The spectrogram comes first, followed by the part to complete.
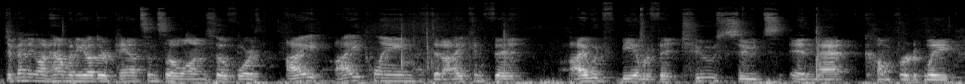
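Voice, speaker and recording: An American man, a luggage store instructor, giving a relaxed, chatty packing seminar to a live audience in a shop. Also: mid-range voice, normal speed. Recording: echoey room, mic at a distance, faint noise.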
